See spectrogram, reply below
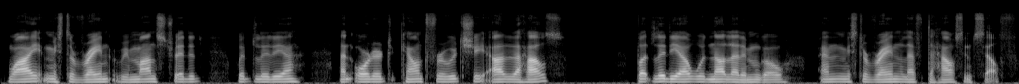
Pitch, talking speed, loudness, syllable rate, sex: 120 Hz, 165 wpm, -22 LUFS, 4.7 syllables/s, male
